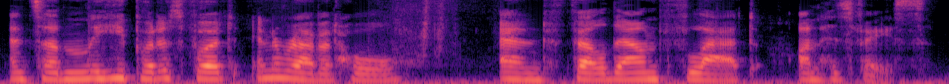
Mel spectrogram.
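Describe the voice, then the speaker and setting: A woman who works as a school librarian, reading a children's storybook aloud with expressive narration. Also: mid-range voice, moderate pace. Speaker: elementary school librarian, read-aloud host.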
